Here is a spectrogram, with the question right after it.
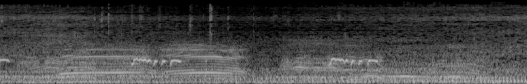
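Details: Tame cow being led back to its pen by a village shepherd in the countryside. Two long, drawn-out moos with rich harmonics, each about two seconds, separated by a brief pause, over a steady low rumble and faint chirpy squeaks.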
